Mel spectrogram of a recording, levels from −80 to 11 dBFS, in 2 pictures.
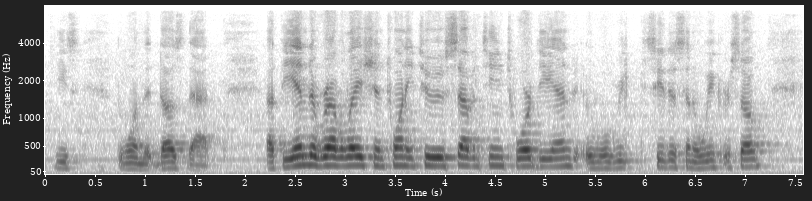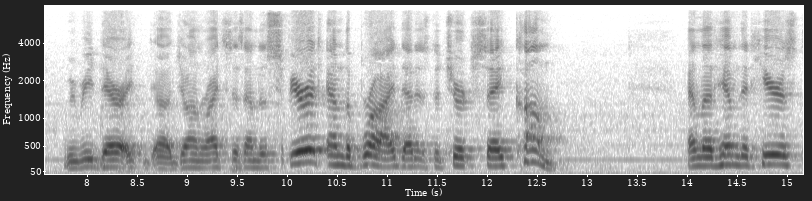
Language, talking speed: English, 190 wpm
